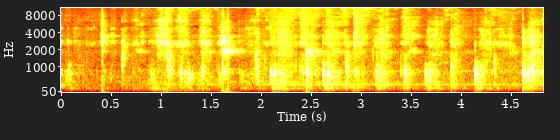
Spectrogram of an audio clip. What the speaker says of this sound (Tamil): அதுல எடுத்து வச்ச பாசிப்பருப்பை சேர்த்துட்டு மிதமான தீயில வச்சு லைட்டா அதனுடைய கலர் மாதிரி வாசனை வர வரையும் வறுத்துக்கணும்.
